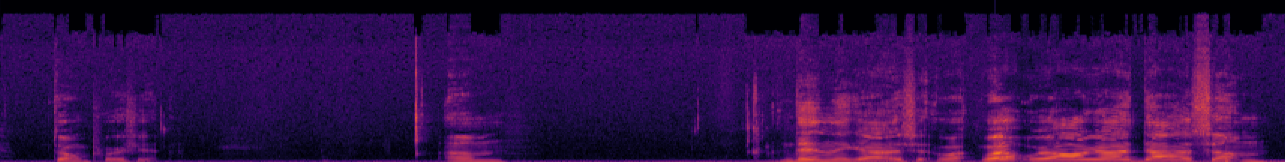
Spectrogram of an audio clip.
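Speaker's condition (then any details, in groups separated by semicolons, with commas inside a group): ALS; speech degraded, barely able to talk, half-breath capacity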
